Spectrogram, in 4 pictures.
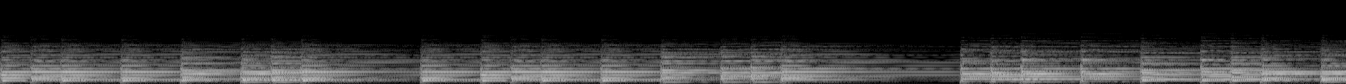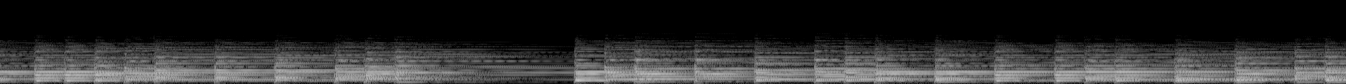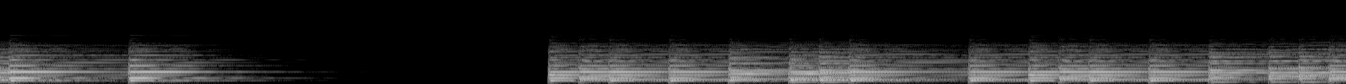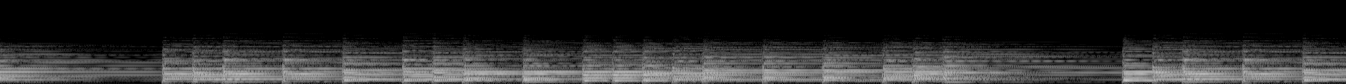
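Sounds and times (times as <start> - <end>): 
mono piano playing hymns: 0.0 - 29.7, 32.4 - 53.8.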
